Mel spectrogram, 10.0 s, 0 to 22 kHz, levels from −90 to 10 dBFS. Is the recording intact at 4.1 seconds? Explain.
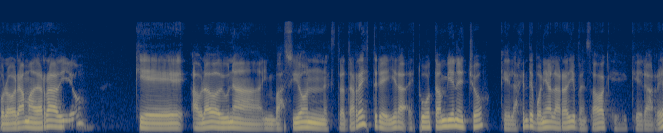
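Yes, the speech at 4.1 seconds plays through intact, with no audible dropout, click, distortion or other fault at that moment.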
